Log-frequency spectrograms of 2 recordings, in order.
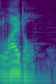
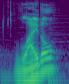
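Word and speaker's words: Lidl: Oh, Bobby Frank says it's pronounced Lytle. – Lytle? – Lytle.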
